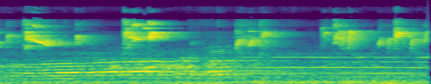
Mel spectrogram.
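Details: Caged European goldfinch in full song: rapid, bright twittering bursts of chirps and trills, one after another, with a low steady tonal hum underneath.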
